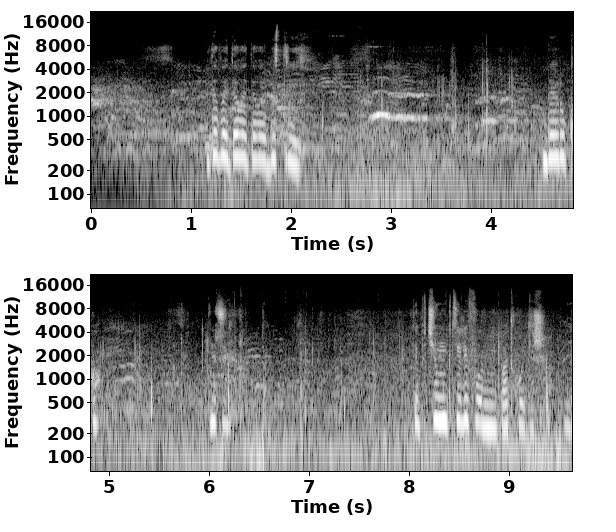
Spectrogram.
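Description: Children shout and chatter outdoors at a distance.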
